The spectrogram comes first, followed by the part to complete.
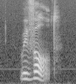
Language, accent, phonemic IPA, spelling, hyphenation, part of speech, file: English, US, /ɹɪˈvoʊlt/, revolt, re‧volt, verb / noun, En-us-revolt.ogg
- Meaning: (verb) 1. To rebel, particularly against authority 2. To repel greatly 3. To be disgusted, shocked, or grossly offended; hence, to feel nausea; used with at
